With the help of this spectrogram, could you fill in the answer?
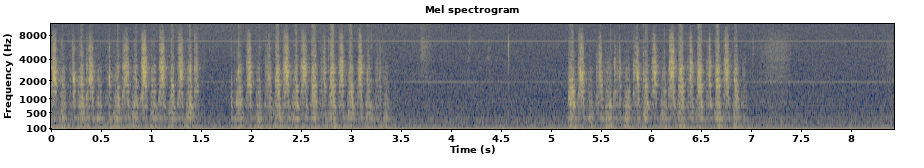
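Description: A coin held in the fingers scrapes the latex scratch-off panels of a flat cardstock Ontario Lottery OLG $5 Very Merry Multiplier instant scratch ticket (#2465), while the other hand holds the ticket down. Three bursts of quick, rasping back-and-forth scratches are heard, separated by short pauses, with a bright gritty texture over a low background hum.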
